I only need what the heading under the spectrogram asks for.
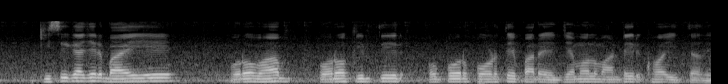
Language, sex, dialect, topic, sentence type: Bengali, male, Jharkhandi, agriculture, statement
